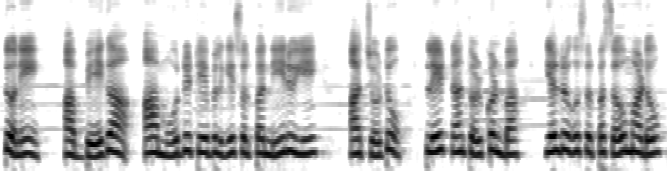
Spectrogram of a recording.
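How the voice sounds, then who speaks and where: A woman's voice: high-pitched, fairly even intonation, moderate pace, faint music behind, lightly acted. A woman voicing a stingy, scheming female crow with a brazen, bossy manner in a children's bird story.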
